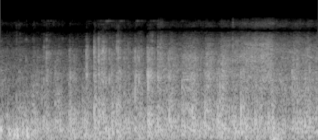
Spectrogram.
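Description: Handling and wind noise on a handheld action camera's microphone while walking: a steady rough rustle with fast, uneven clattering.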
